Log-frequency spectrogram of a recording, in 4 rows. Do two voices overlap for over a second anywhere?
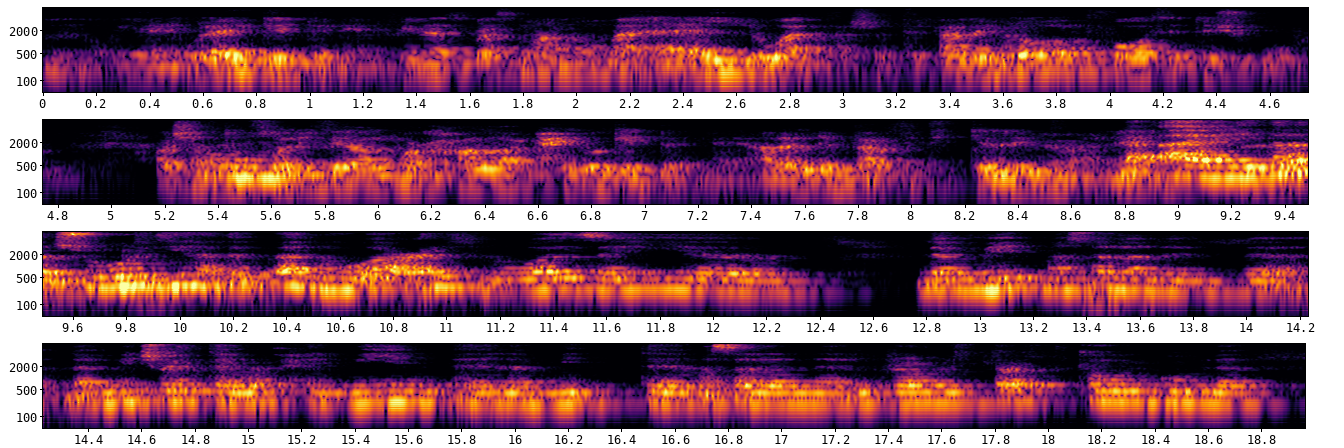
Yes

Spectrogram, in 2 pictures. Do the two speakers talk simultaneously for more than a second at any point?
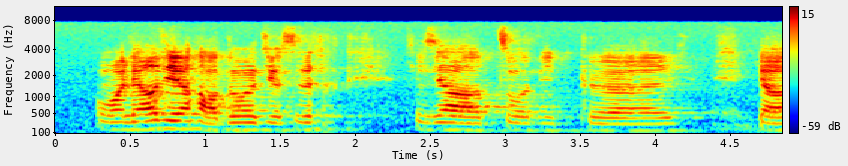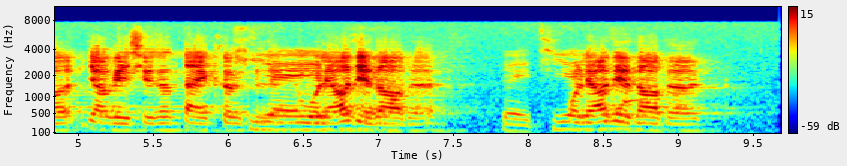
Yes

